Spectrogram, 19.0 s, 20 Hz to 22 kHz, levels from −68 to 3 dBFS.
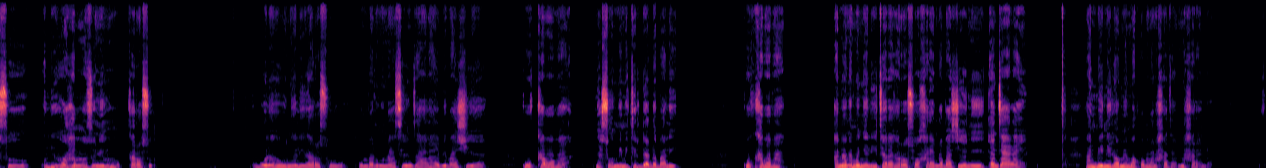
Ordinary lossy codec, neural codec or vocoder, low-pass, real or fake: none; vocoder, 48 kHz, 128 mel bands, Vocos; none; fake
